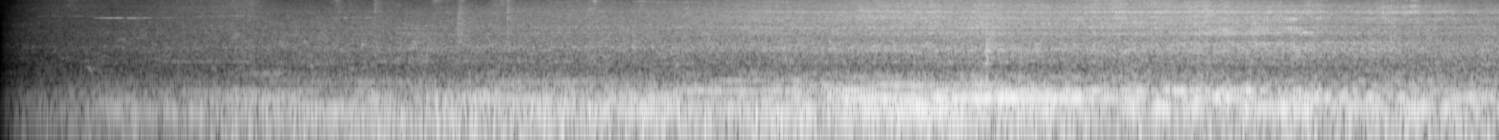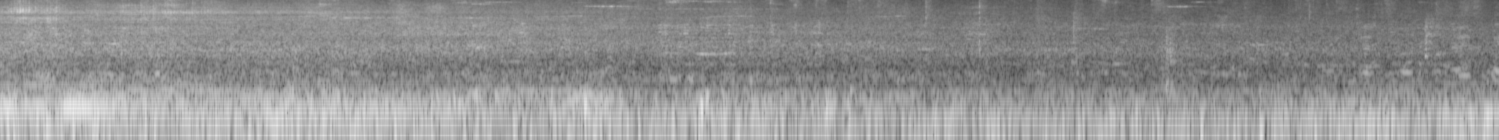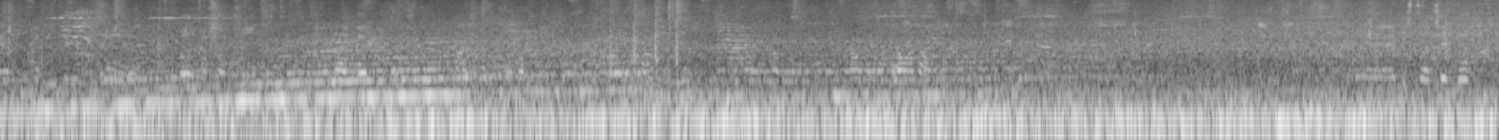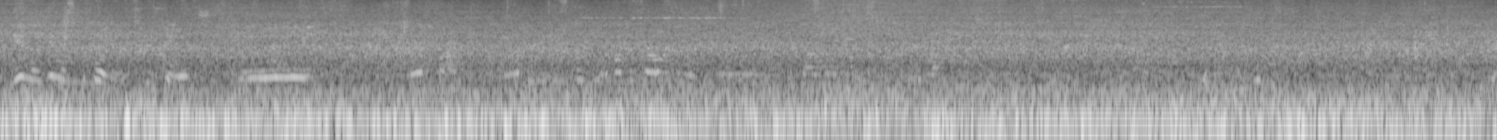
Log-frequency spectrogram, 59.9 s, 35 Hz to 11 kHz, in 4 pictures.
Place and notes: Gdańsk, Polska - Kunszt Wodny 1
Dźwięk nagrany podczas Pikniku realizowanego przez Instytut Kultury Miejskiej przy Kunszcie Wodnym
